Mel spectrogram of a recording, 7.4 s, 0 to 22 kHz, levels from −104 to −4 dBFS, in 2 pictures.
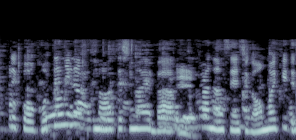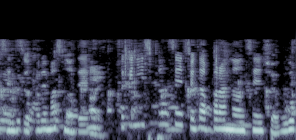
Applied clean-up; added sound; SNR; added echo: classical method Wiener filter.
